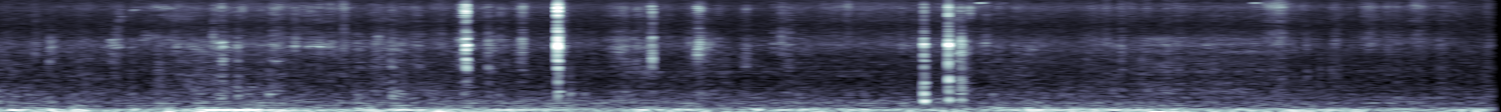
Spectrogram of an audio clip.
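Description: Passenger train carriage running, a steady low rumble from the moving train, with a few short light clinks, about two and a half and three seconds in and a quick pair near five seconds.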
